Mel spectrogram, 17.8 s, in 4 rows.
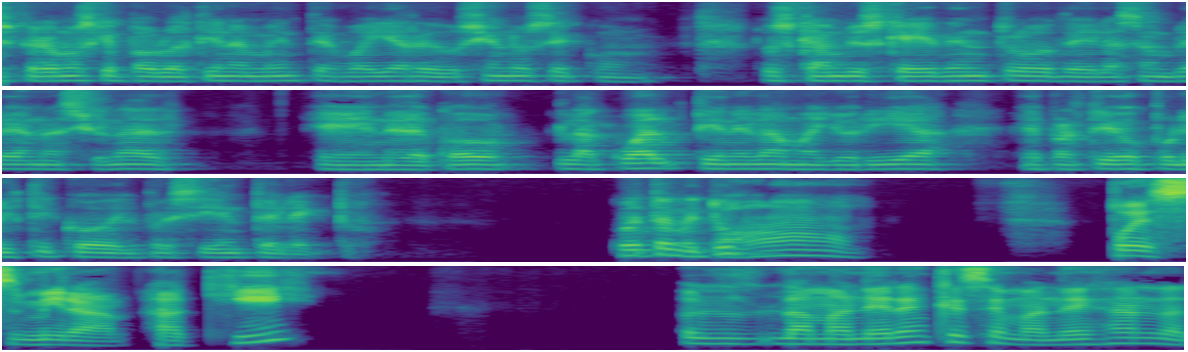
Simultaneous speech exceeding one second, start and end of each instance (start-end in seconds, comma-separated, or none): none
